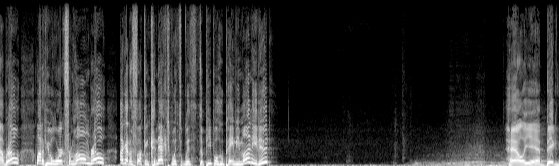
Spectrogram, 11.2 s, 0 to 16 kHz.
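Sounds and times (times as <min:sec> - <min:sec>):
speech: 0:00.0 - 0:05.5, 0:10.1 - 0:11.1
car engine revving on a street: 0:08.1 - 0:11.1.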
